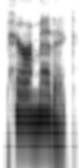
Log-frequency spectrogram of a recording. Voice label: "paramedic", English, voice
